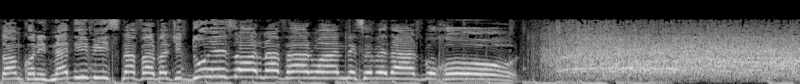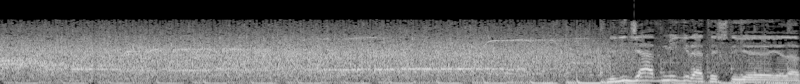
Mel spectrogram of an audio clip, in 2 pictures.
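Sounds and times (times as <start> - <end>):
speech: 0.0 - 5.8, 14.1 - 15.9
audience clapping at an official meeting: 5.2 - 15.9.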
